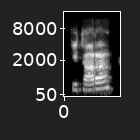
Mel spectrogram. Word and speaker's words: guitarra: ¿Te gusta la, is it guitarra or Sí. guitarra? Guitarra with a hard G.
